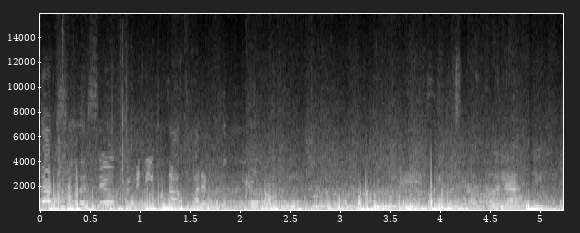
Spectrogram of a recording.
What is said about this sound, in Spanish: En esta zona hay más caos y más ruido y más viento. Se hacen remolinos.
